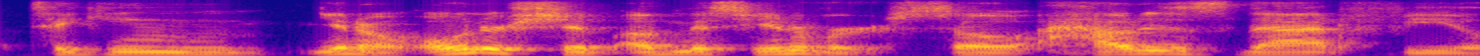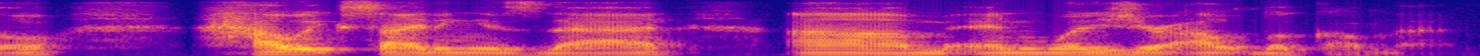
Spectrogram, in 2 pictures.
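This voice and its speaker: A man interviewing a pageant contestant, enthusiastic and quick to praise, with frequent ums. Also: lowish voice, fairly bright tone, dull audio. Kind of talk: live interview.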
